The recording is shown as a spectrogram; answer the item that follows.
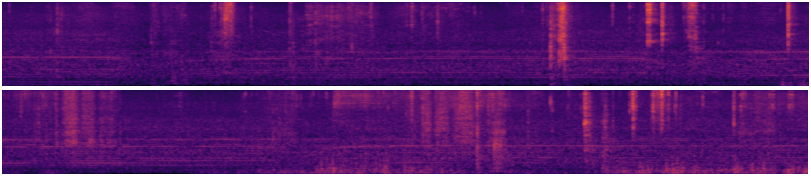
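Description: Metal tongs and a chef's knife working a rack of smoked pork ribs on a cutting board: a few sharp clicks and knocks as the tongs grip and the blade cuts down through the bones to the board. A low rumble comes in over the second half.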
